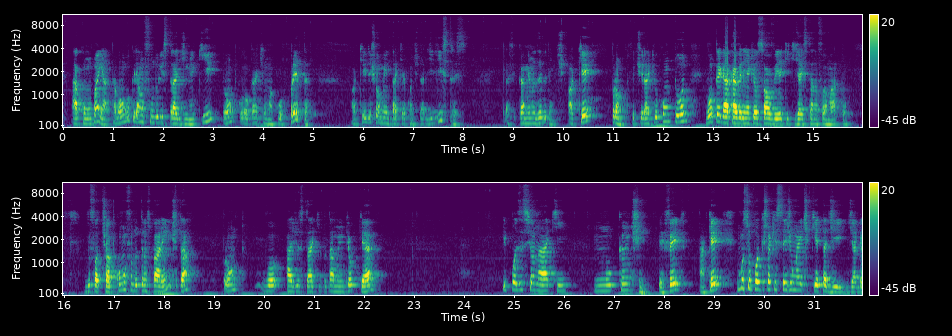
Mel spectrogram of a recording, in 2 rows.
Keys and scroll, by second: 17.1 p, 17.8 F4, 31.0 space.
